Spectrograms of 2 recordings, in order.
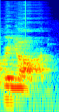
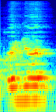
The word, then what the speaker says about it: Grignard: an experiment performed by a Frenchman named Francois Renard so Americans call him grignard because we pronounce everything and what he did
